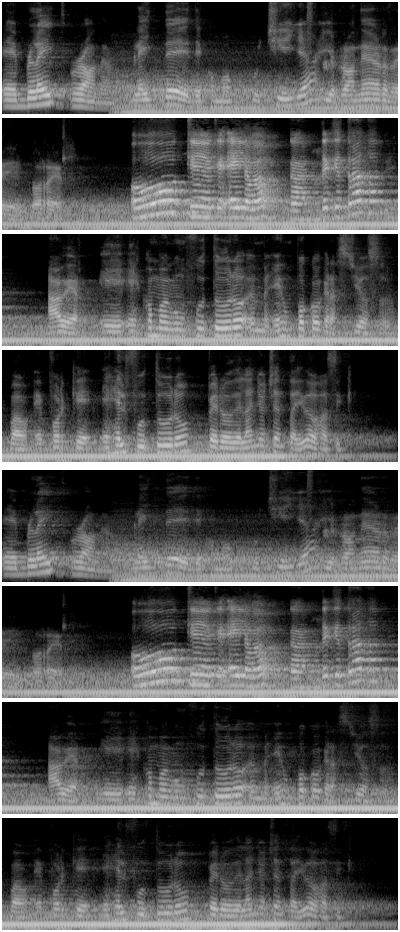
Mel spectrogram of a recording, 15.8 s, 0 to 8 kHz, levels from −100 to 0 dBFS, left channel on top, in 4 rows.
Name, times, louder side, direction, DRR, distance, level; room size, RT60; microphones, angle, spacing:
voice 1, 0.0-4.6 7.8-7.9 8.4-15.4, left 5 dB, 60° left, 0.4 m, -33 dB
sound 1, 1.1-14.6, right 2 dB, 5° left, 5.5 m, -31 dB
voice 2, 5.3-7.8, left 3 dB, 30° left, 0.8 m, -27 dB
25.5 x 21.0 x 4.8 m
head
